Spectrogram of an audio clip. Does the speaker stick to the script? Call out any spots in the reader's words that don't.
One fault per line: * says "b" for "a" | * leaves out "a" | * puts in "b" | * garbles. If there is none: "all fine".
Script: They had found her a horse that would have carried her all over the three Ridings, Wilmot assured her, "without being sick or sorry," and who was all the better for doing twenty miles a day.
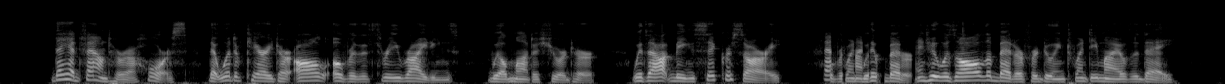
* garbles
